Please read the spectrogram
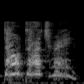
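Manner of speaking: sharp, high shout at mom; screaming don't touch me mid-labor; angry yell. Retold or imitated. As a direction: yell it to make her stop touching. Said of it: "and I was like".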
